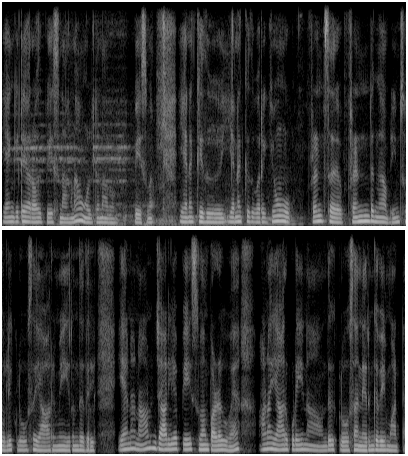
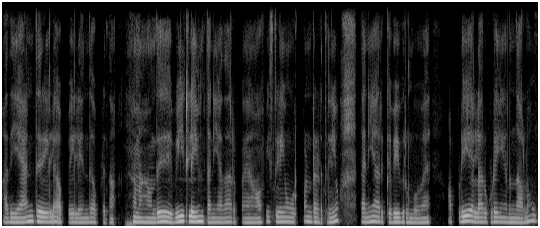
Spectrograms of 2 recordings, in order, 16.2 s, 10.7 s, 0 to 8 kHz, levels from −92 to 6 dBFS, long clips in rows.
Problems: background sounds at intervals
